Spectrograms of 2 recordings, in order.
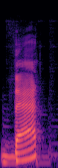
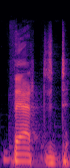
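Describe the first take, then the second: First: The final D is barely heard, just cut short. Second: The final D sound is clearly pronounced. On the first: The speaker calls it right. "É só uma cortadinha a mais no final do that" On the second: The speaker calls it wrong. "Não precisa fazer"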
